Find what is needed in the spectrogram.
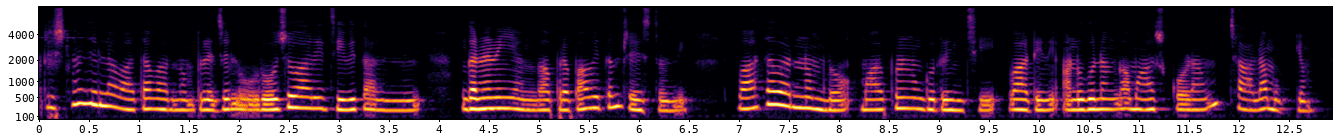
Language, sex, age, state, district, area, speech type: Telugu, female, 30-45, Andhra Pradesh, Krishna, urban, spontaneous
